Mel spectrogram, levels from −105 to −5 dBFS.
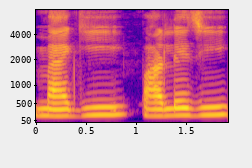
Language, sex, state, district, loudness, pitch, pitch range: Hindi, female, Jharkhand, Ranchi, -16 LUFS, 195 Hz, 175-205 Hz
